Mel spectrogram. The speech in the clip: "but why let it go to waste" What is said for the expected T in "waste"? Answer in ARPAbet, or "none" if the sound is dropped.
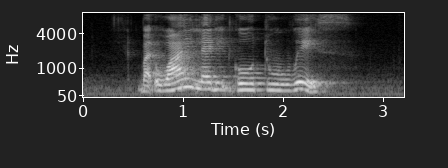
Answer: none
